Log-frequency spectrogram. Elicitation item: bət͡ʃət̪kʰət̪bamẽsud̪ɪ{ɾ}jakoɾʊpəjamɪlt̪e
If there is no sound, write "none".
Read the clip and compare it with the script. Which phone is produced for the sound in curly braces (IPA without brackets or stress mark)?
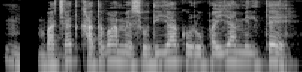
none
